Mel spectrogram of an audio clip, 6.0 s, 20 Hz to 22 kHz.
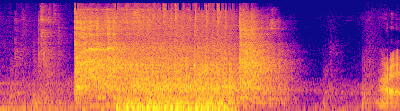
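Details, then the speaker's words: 2004 Honda 400EX quad after carb clean and valve adjustment, cold: off choke the engine catches, roars briefly, then sags and stumbles toward stalling, won't rev out; bogging and stalling, improves warm, cause unconfirmed. "as you can see, it's running horribly. I turn it off choke. It won't rev out at all. It just dies."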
